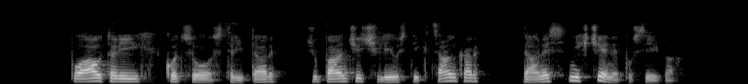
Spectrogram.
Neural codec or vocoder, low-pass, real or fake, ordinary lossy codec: none; 7.2 kHz; real; none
